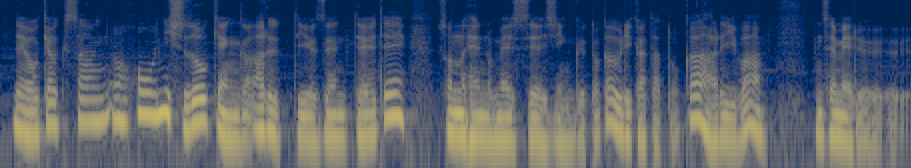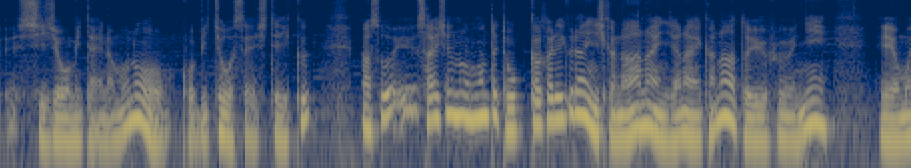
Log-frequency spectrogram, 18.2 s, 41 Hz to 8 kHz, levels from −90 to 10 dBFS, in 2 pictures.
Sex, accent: male, native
